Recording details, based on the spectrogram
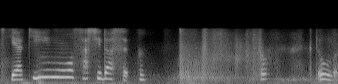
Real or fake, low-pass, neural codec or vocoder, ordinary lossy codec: fake; 5.4 kHz; codec, 24 kHz, 0.9 kbps, WavTokenizer, large speech release; none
